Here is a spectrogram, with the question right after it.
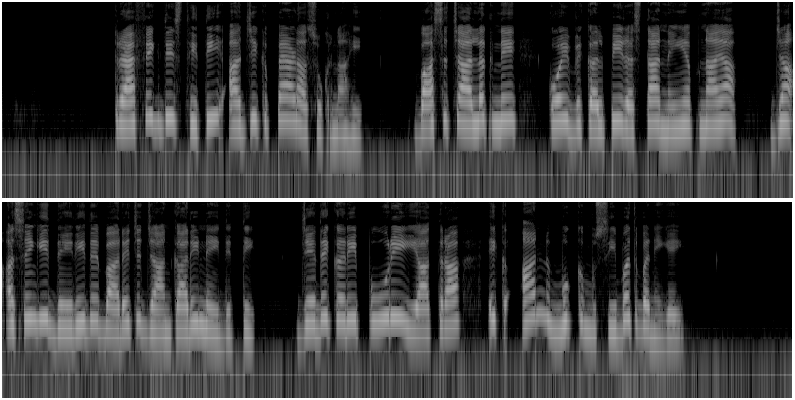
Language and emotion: Dogri, angry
